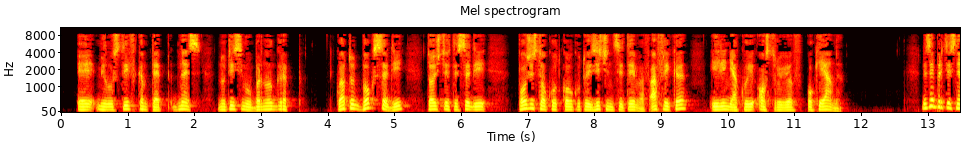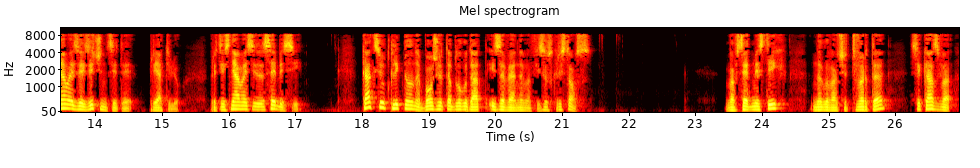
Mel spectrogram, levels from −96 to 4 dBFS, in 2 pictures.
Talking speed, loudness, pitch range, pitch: 130 wpm, -20 LUFS, 100-130 Hz, 115 Hz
